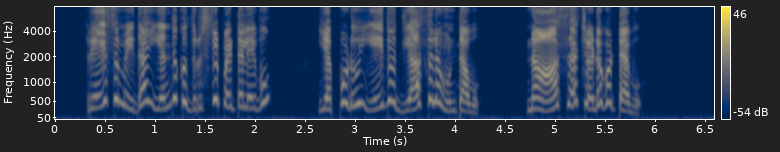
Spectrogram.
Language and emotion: Telugu, angry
